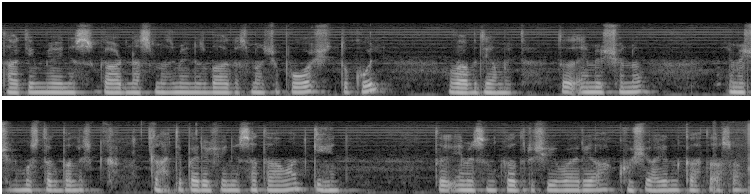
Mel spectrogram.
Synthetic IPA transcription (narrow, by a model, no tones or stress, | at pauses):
t̪aːkimʲɐːnisɡaːɖnɐsmɐzmʲɐːnis̬baːɡɐsmɐzt͡ʃʰipuːɐʃt̪ɨkʰulʲ | ʋɐːbd̪ijɐmɐt̪ʰ | t̪ɨʔɐ̰mit͡ʃʰunɐ | imʲit͡ʃʰunmust̪ɐk̚bɐlɐʃʲkɐɦt̪ʲipɐɾʲeʃɐnisɐt̪aːʋaːnkiɦin | t̪ɨʔimisɐnkɐd̪ɾɨʃʰiʋaːɾiaːkʰuʃaːjinkɐht̪ʰɐɐsɐn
